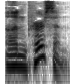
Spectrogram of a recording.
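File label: "unperson", British English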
